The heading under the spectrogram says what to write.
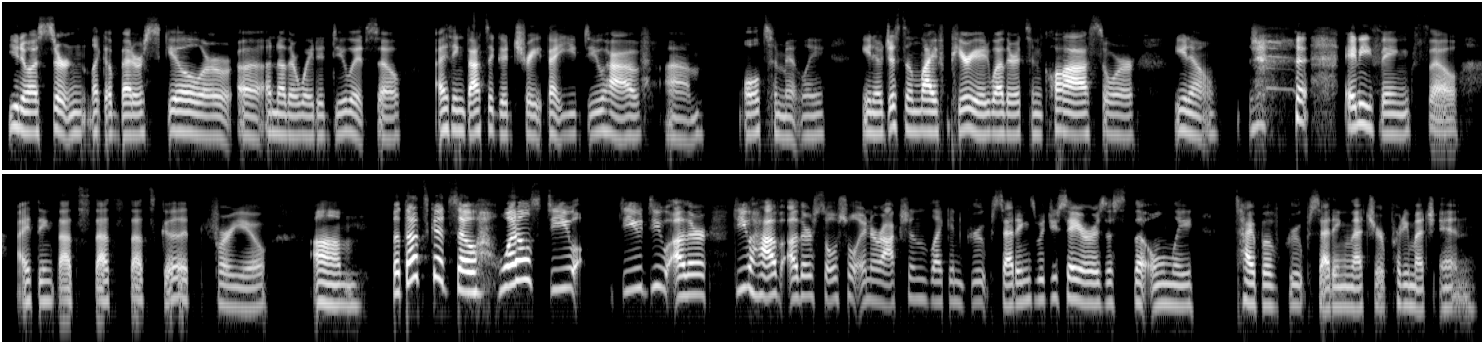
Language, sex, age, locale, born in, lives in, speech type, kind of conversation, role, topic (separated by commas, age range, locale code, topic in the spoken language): English, female, 40-44, en-US, United States, United States, conversation, advice, advisor, How can I stop feeling awkward after embarrassing myself?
